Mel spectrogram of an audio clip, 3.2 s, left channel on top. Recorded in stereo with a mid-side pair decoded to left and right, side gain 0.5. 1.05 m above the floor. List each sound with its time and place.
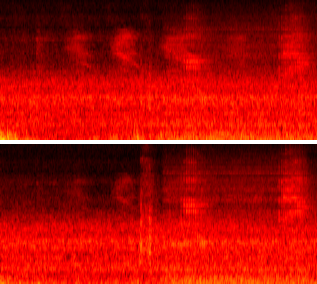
1.6 s a bird: 30° right, 6 m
